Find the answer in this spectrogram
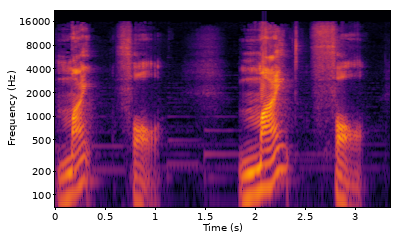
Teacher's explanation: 那么 D 跟 F 在一起的时候，那个 D 就可以不发音，不是 mindful,这样读起来有点多，叫 mind,气流阻塞一下 mindful.Mindful, F 加个 all 这个发音，中间没有 u 可以不发的，叫 f all fall, mindful.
